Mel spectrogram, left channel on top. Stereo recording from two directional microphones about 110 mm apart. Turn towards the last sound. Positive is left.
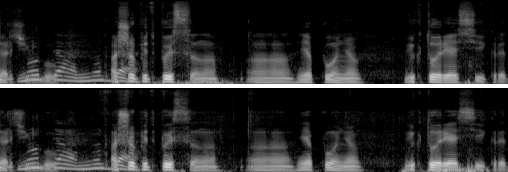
turn(degrees=5)  # may be behind; listen again after turning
